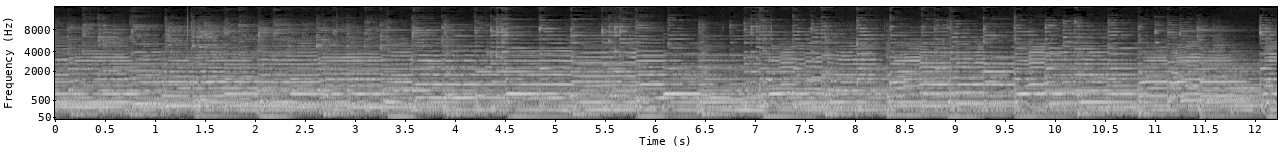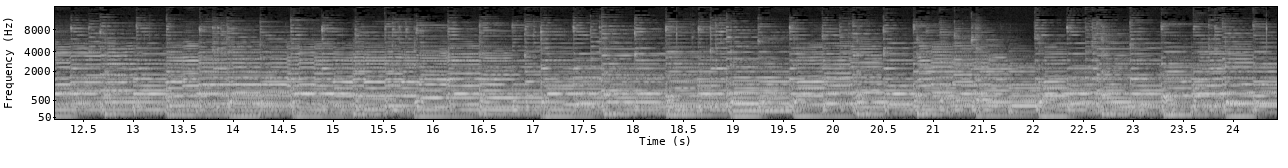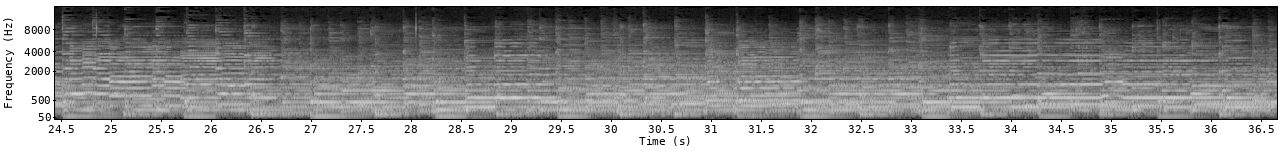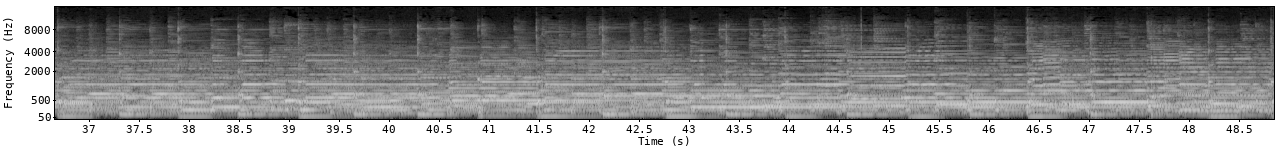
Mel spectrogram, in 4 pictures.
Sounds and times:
Keyboard (musical): 0.0 - 48.8.

